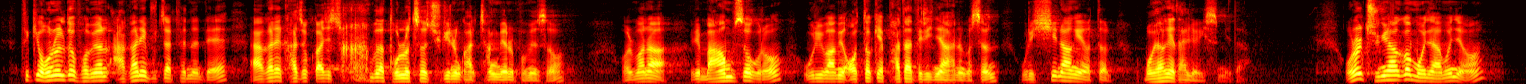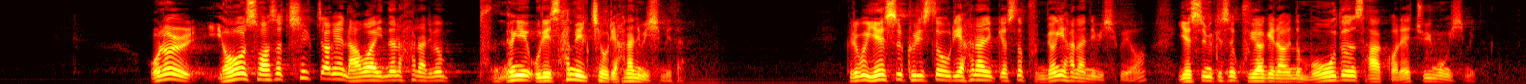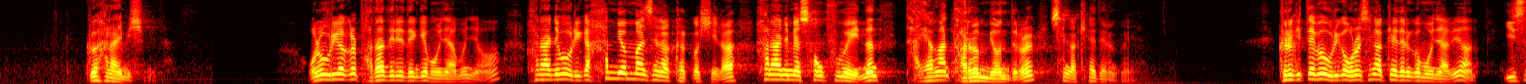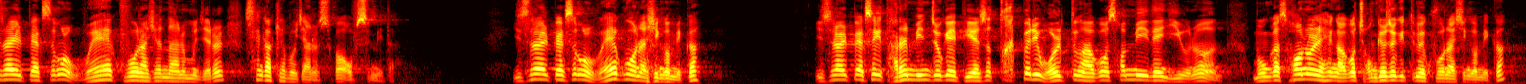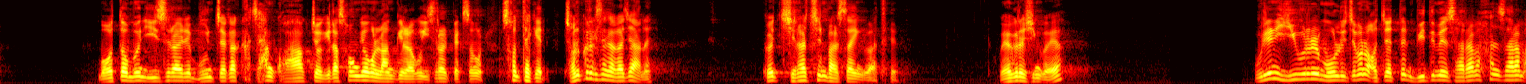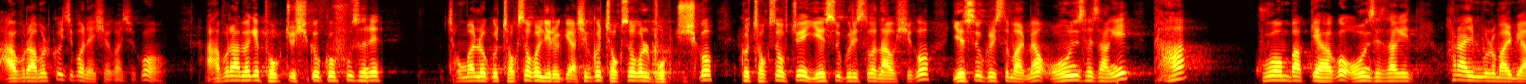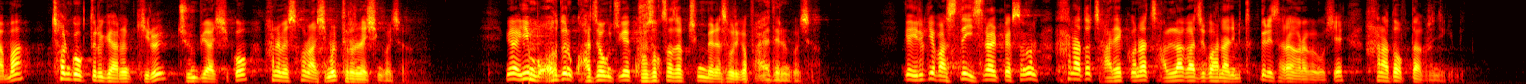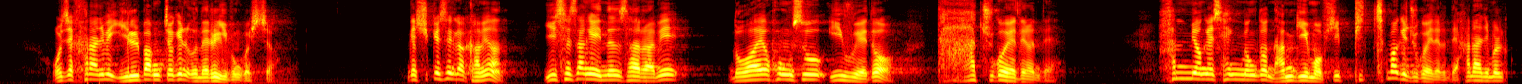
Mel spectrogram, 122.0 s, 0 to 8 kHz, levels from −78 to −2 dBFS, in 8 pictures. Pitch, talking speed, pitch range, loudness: 145 Hz, 360 characters per minute, 110-165 Hz, -19 LUFS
